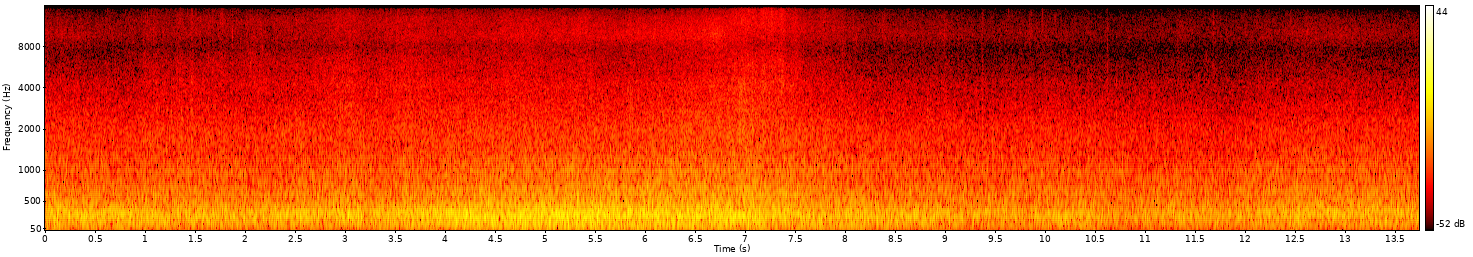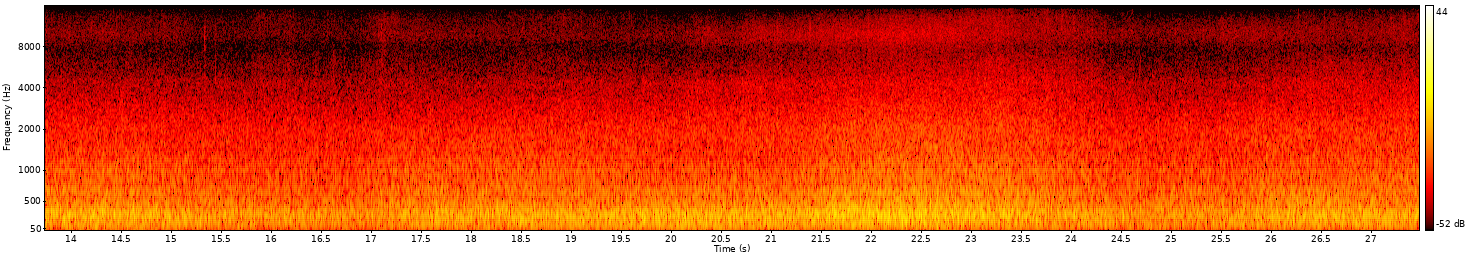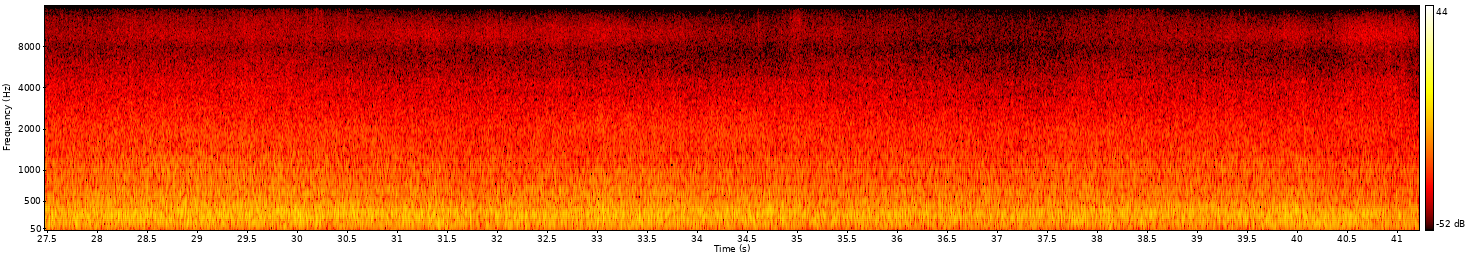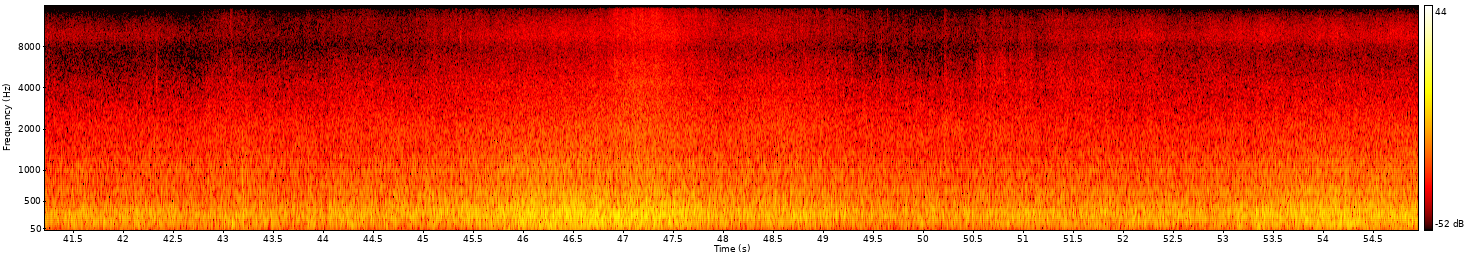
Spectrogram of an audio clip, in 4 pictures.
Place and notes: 將軍岩, Lüdao Township - Rocky coast
Rocky coast, sound of the waves
Zoom H2n MS +XY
